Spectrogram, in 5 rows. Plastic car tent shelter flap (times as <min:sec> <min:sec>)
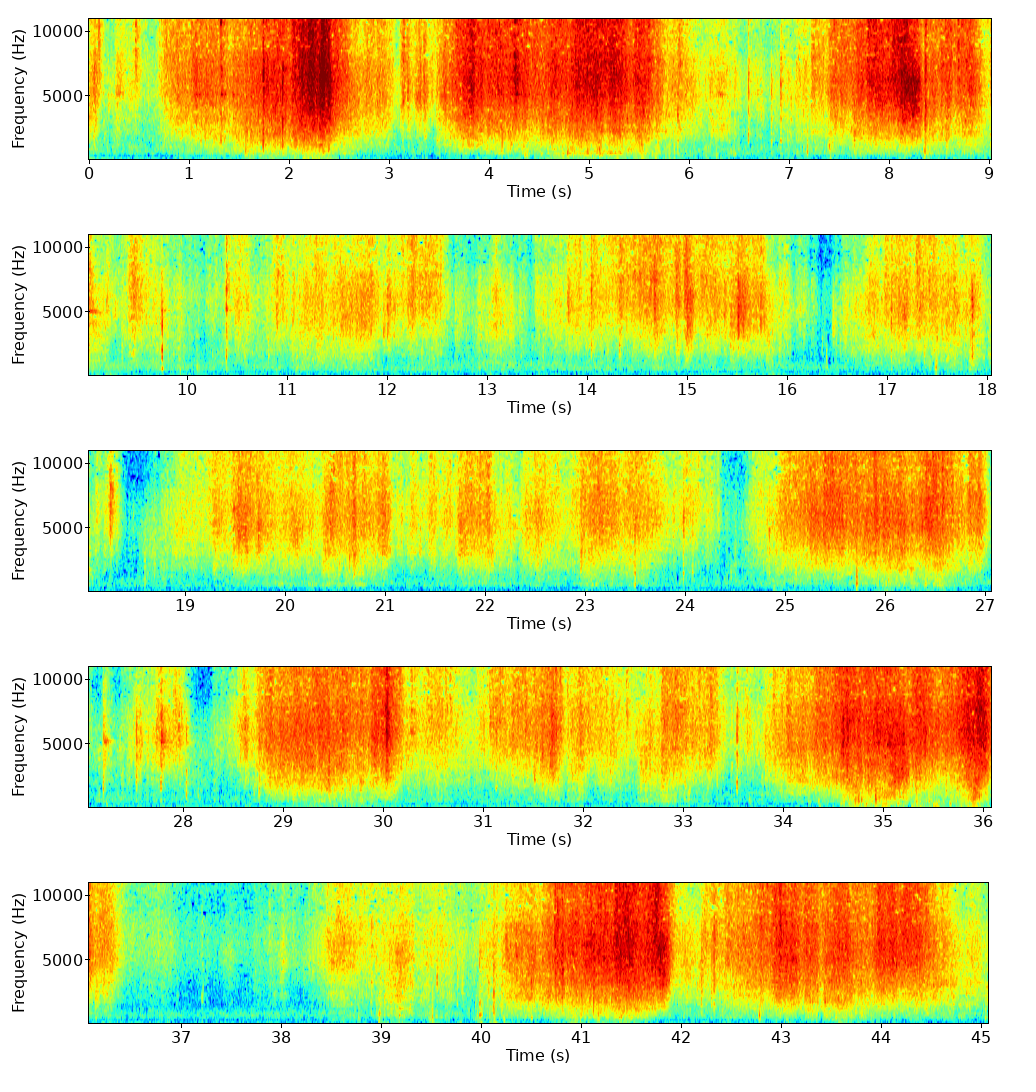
0:33.9 0:36.4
